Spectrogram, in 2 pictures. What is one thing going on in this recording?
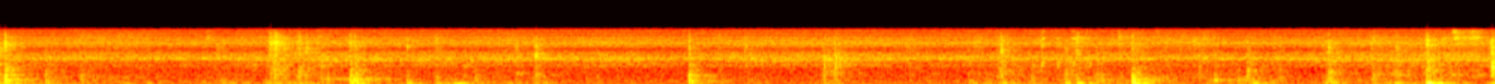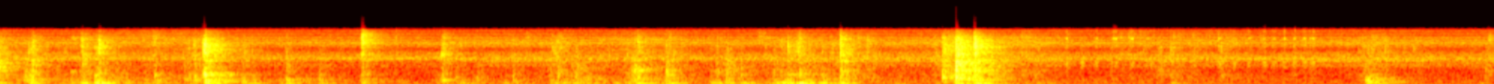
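Plastic parts click and tap close by.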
